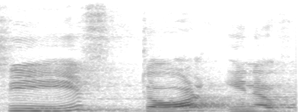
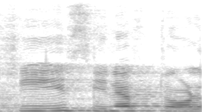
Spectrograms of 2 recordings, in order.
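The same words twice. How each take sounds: First: "she is tall enough" said slowly and clearly, leaning on "tall"; teacher modelling "she is tall enough" slowly; slow model sentence. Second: Said in the usual way. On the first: Shown as a demonstration. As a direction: spell out "she is tall enough" word by word for the class. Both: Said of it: "എന്നല്ല".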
